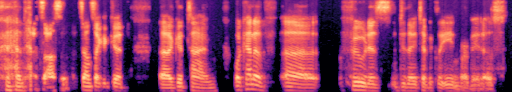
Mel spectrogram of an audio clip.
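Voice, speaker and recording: A man's voice: lowish voice, steady tone, normal speed, creaky, slightly rough, no room sound, highs cut off. A man hosting a podcast, asking easygoing open questions and laughing often. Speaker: podcast host. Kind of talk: casual interview.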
